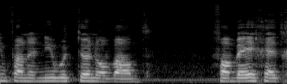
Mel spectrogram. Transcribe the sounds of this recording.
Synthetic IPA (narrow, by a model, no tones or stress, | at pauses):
ŋvɑnənːiwətønəlˠʋɑnt | fɑnʋejχəɦətχ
